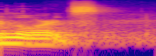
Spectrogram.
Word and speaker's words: Lourdes: Lourdes, France. Is that how you say it? – Lourdes? Lourdes? Yeah, Lourdes. Just Lourdes. Fine.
